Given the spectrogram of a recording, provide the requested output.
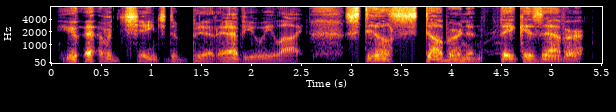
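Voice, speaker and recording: This put-on character voice moves at a moderate pace with ordinary pitch variation. The sound is dry and close, with no echo. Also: man, very deep, low pitch for a man. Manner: smug, snide, teasing.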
